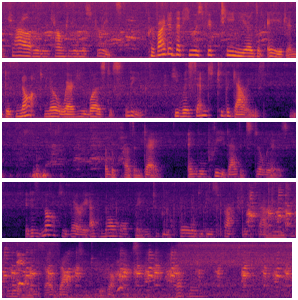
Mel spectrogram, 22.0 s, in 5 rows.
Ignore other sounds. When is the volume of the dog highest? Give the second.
18 s.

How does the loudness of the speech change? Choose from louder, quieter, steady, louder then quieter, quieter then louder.
quieter.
